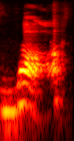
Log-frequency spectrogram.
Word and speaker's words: Waugh: It's Waugh. The GH are not pronounced.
